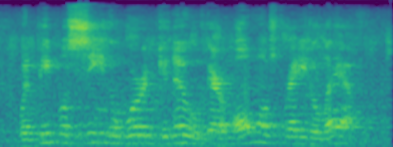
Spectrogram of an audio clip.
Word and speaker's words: GNU: so it's not new anymore but it is canoe and it will always be to do so please pronounce it carefully there is another pronunciation error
